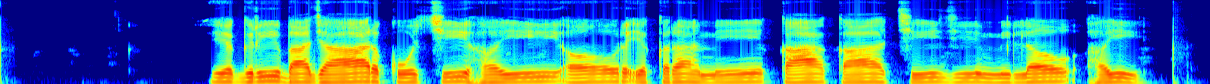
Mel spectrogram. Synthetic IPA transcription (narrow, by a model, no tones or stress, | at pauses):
eɡɾibad͡ʒaɾkot͡ʃiɦəiɔɾḛkɾamekakat͡ʃid͡ʒmiləɦəi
